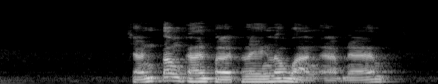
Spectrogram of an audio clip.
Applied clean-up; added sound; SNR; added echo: none; none; none; reverberation time 0.4 s.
